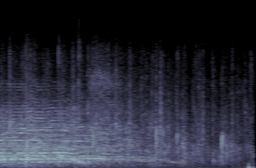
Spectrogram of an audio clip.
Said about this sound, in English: Let all my guests clap and shout yes.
